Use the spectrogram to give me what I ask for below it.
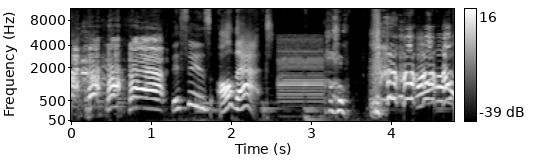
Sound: laughs; buzzer rings; laughs

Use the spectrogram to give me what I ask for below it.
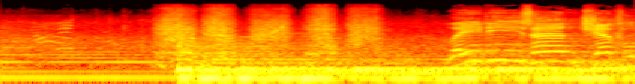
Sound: sawing Noise

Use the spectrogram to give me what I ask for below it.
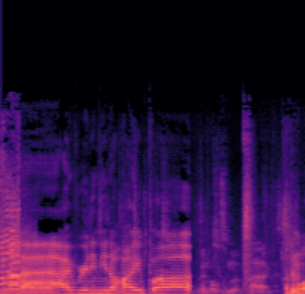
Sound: chaotic music; groans

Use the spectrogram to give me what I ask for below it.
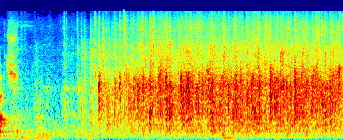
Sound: applause

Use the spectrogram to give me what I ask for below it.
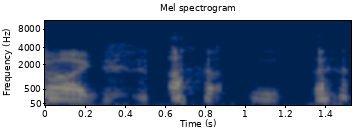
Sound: cough

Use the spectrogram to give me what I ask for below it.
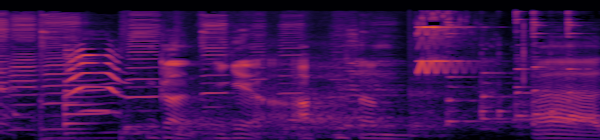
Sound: eventually, he burst into tears while laughing

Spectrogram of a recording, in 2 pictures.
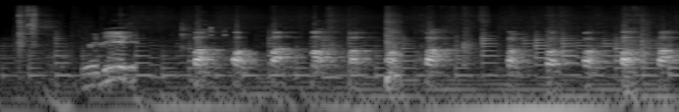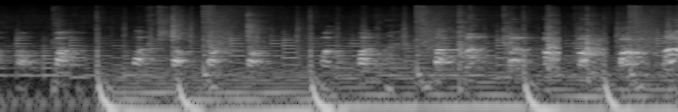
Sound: counting

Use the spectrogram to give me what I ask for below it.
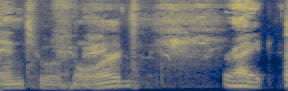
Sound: laughter

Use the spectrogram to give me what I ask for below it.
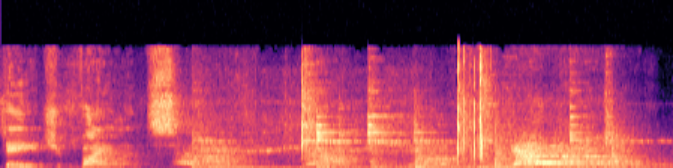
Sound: screaming; bone cracks; screams

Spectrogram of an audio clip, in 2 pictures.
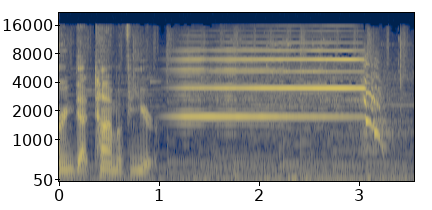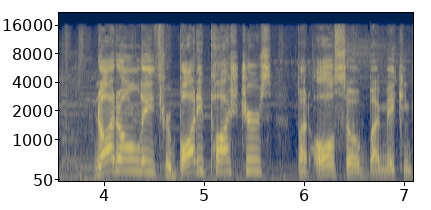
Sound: elk call

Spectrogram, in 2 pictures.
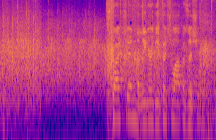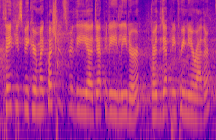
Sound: applause

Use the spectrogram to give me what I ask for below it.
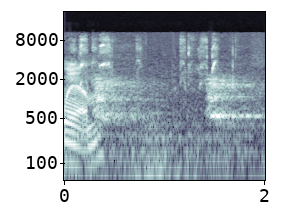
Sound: dog barking

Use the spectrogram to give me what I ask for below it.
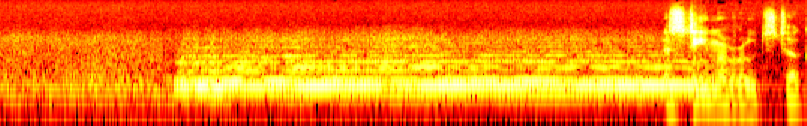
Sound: horn blowing

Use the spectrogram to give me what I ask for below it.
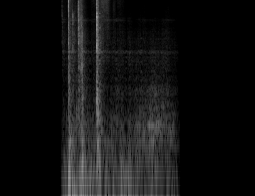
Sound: sound of door

